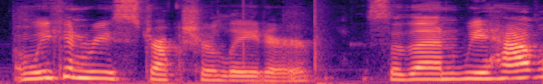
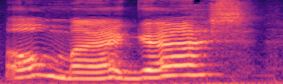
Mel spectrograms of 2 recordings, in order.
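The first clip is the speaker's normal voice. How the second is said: louder, higher, flustered and laughing; giggly and knocked off balance by praise; flustered laughing thanks; frazzled; 6 semitones higher, 7 dB louder than usual. Real, not acted. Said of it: "they got me all frazzled".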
